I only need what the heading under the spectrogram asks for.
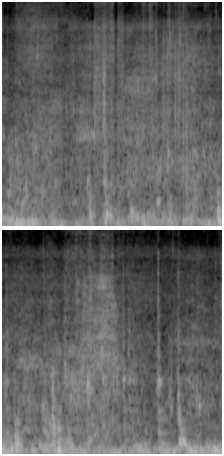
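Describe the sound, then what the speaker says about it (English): Two-person canoe out on a lake in strong wind, with steady wind buffeting and broadband water rushing throughout, plus low thumps and splashes from paddling at an irregular rhythm, close and fairly loud. "Yeah, we're in a two-person canoe."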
